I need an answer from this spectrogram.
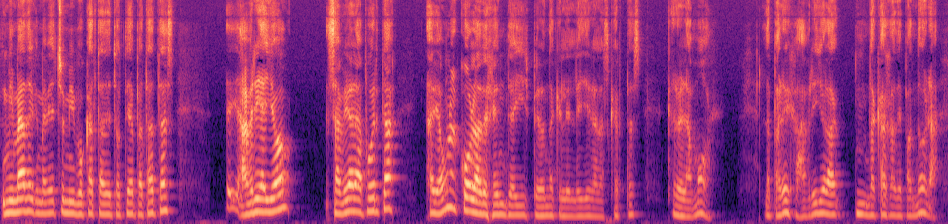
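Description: A man, a medium, telling expressive stories as an interview guest. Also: mid-range voice, normal speed. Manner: expressive, animated anecdotes. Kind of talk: conversational storytelling.

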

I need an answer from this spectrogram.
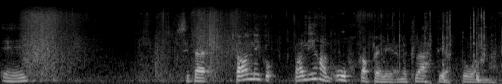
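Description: A man's voice: on the high side, big pitch swings, noisy background. A man giving casual gameplay commentary, explaining as he plays and swearing often. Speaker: gaming YouTuber.

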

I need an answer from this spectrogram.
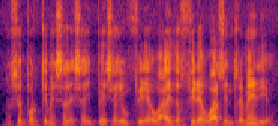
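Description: A man with a deep, low voice talks casually while walking through something on his computer screen. He rambles, restarts and repeats phrases as he thinks aloud, in an offhand, unscripted way. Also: flat delivery, a little fast, darkish tone. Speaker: screencast maker. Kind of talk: casual screen-recorded demo.

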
